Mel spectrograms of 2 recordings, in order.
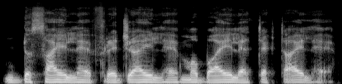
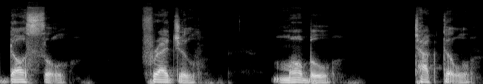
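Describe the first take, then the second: First: डोसाइल, फ्रेजाइल, मोबाइल, टैक्टाइल ending like "aisle"; British "-ile" endings. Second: डॉसल, फ्रेजिल, मोबाइल, टैक्टाइल ending in a reduced "l"; American pronunciation. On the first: Teacher lists more examples, British pattern pronunciation. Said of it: "और examples हैं". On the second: Teacher shows the changes Americans make, American pronunciation. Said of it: "American काफ़ी changes लाते हैं". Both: Shown as a demonstration.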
